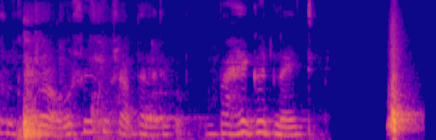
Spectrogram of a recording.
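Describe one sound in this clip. A young woman speaks warmly and close to the microphone.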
